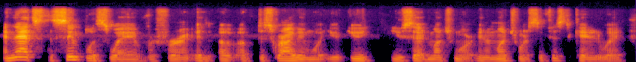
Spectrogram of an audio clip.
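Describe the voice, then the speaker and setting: A man's voice: lowish voice, brisk, creaky, fairly bright tone, breathy edge. A man hosting an unscripted live webcast discussion, talking conversationally and rephrasing himself as he goes. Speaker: host of a live literature course webcast.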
